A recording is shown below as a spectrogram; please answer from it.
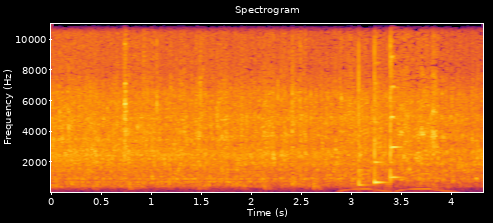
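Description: Salt water and paddy seed pouring from an aluminium vessel through a sieve into a basin: a steady splashing trickle. About three seconds in, a brief louder sound with a few short ringing tones cuts in.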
